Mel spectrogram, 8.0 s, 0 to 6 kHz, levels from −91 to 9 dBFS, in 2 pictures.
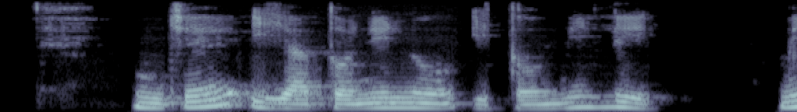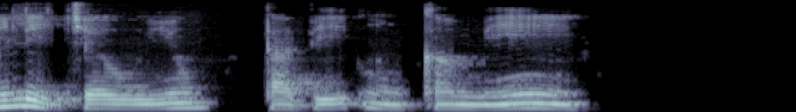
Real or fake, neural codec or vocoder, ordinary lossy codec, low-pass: real; none; none; 5.4 kHz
